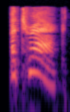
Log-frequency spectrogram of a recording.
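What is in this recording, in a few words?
"attract", American English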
